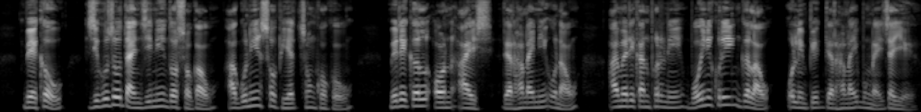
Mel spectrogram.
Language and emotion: Bodo, neutral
